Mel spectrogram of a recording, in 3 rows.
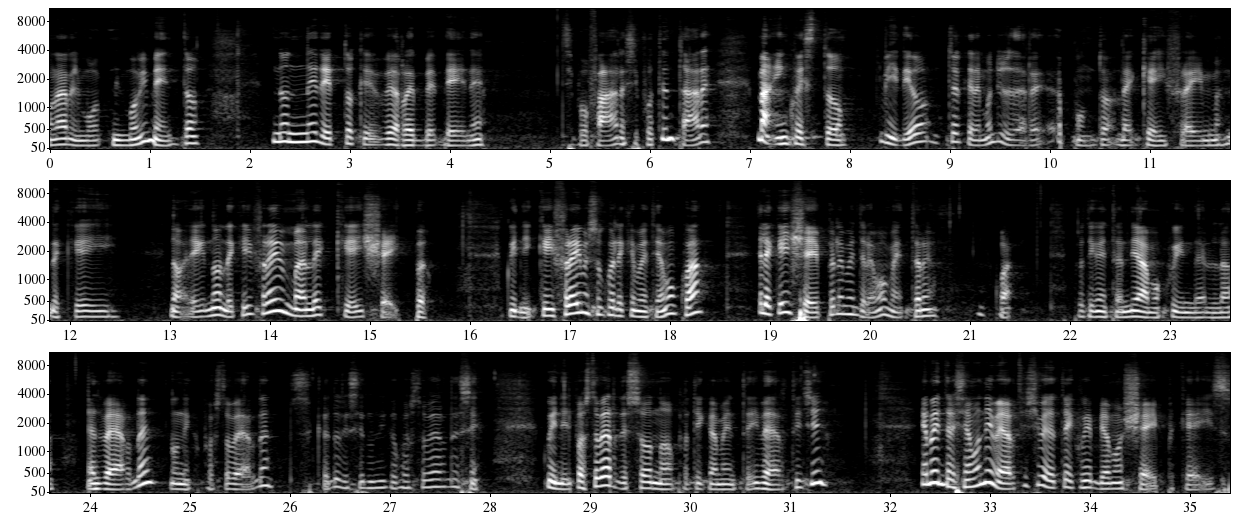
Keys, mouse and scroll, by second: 26.2 middle click, 31.1 click.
